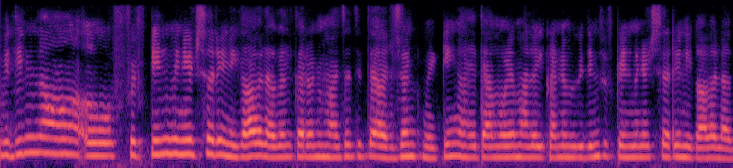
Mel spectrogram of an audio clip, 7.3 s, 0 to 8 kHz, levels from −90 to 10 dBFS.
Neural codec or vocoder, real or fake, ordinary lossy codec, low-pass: codec, 16 kHz, 2 kbps, FreqCodec, smaller model; fake; AAC, 48 kbps; 7.2 kHz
